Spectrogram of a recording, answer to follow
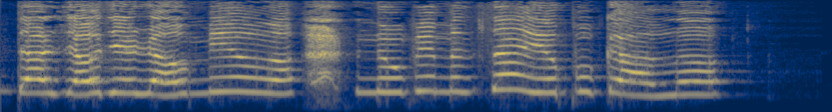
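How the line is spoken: Wailing, begging. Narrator (Chinese): 夏雨和冬雪哭天抢地起来

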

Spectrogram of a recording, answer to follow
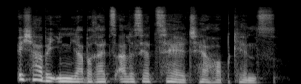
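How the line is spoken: Tired. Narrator (German): sagte müde

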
